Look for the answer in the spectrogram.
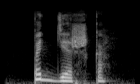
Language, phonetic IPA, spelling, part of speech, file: Russian, [pɐˈdʲːerʂkə], поддержка, noun, Ru-поддержка.ogg
- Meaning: support (financial or other help)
